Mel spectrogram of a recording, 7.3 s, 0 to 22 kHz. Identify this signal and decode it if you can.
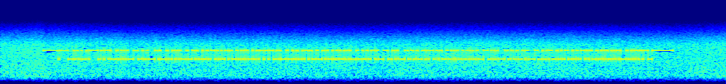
RTTY (75 baud, 850 Hz shift), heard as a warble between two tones, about 1700 Hz centre, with radio static. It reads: PERO TENEN CLAR QUE HAN DE CONTINUAR SORTINT AL CARRER.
